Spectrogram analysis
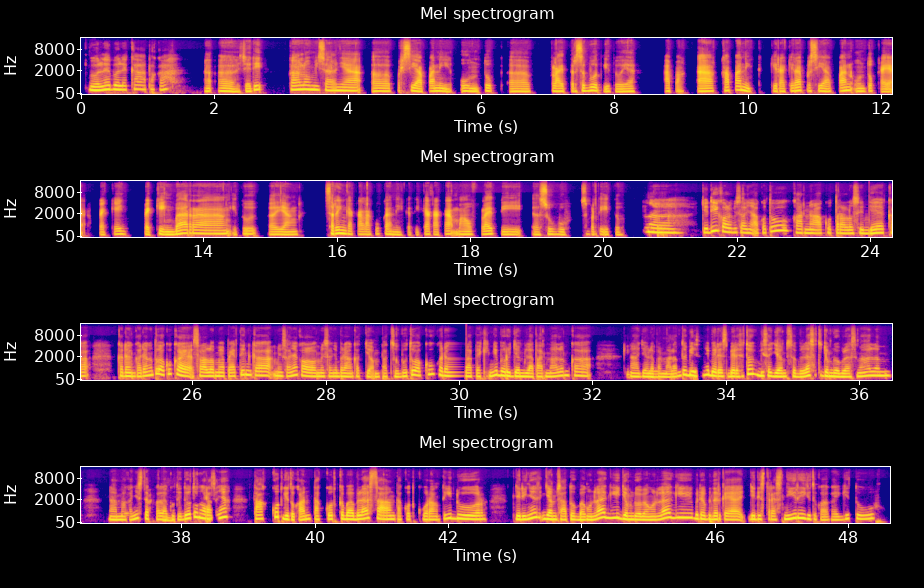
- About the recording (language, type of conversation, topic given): Indonesian, advice, Mengapa saya sering terbangun di tengah malam dan sulit tidur kembali?
- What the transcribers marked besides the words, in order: in English: "flight"; in English: "packing packing"; in English: "flight"; distorted speech; in English: "packing-nya"; static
